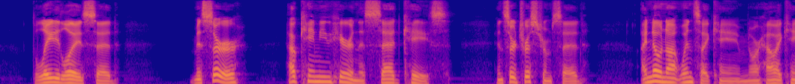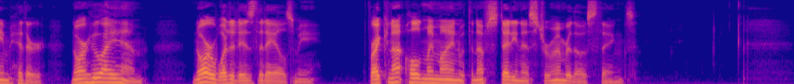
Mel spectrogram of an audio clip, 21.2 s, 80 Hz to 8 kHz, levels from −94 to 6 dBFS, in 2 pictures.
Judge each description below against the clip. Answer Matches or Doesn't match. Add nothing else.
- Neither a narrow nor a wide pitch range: Doesn't match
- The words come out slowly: Doesn't match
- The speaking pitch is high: Doesn't match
